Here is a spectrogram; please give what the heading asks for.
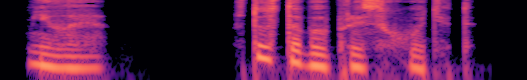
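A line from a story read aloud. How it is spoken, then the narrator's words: Much softer tone. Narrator (Russian): Уже совсем другим, куда более мягким тоном поинтересовалась она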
